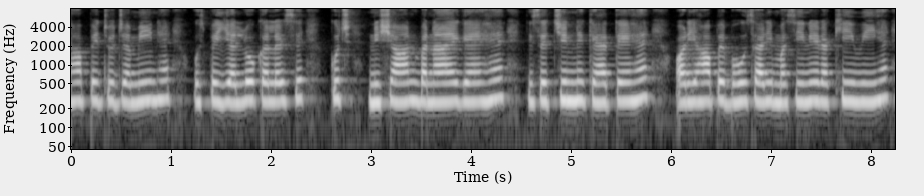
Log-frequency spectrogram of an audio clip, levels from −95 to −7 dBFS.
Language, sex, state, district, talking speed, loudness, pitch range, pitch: Hindi, female, Chhattisgarh, Bilaspur, 205 wpm, -26 LUFS, 255-270 Hz, 260 Hz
